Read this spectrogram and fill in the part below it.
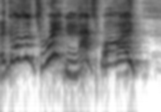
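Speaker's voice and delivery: very high, screechy British lady voice.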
